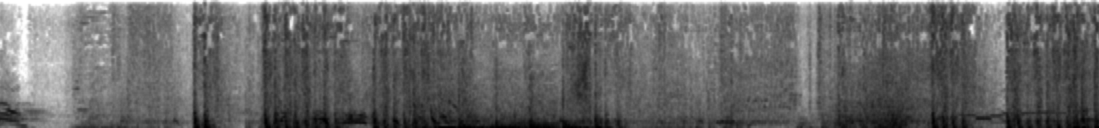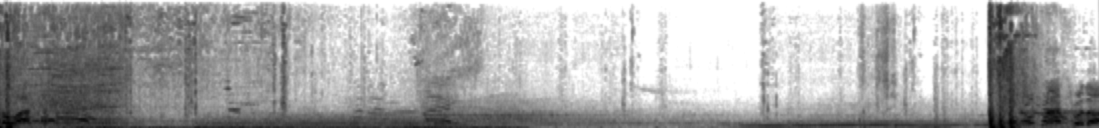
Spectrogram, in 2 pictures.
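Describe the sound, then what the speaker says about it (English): Gunfire in The Outer Worlds, loud rapid volleys with shattering impacts packed into the first half, then fading into quieter game ambience and voices before a final short burst. "shoot your way through a few nightmares on your way up"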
